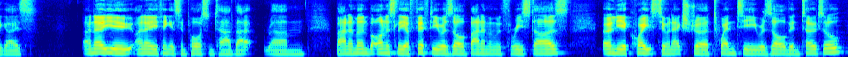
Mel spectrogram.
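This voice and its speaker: A man's voice: medium pitch, smooth. A British man casually commentating his gameplay on a livestream and chatting with his viewers. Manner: easygoing, chats with viewers while playing. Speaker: streamer.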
